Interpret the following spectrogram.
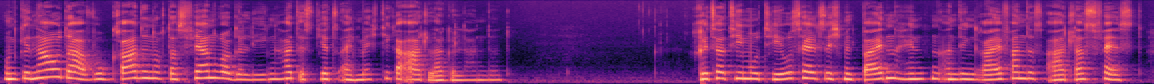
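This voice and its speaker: Calm woman reading a children's story. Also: fairly high pitch, normal speed.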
